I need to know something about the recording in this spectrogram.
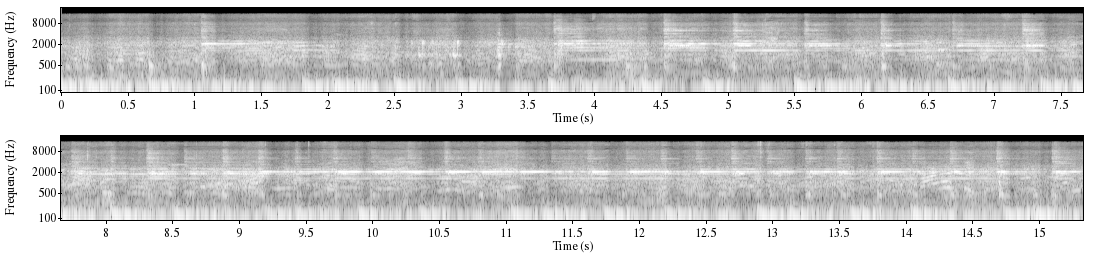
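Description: Live Khmer bassac opera music with held, sustained melody notes over a constant heavy low rumble.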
